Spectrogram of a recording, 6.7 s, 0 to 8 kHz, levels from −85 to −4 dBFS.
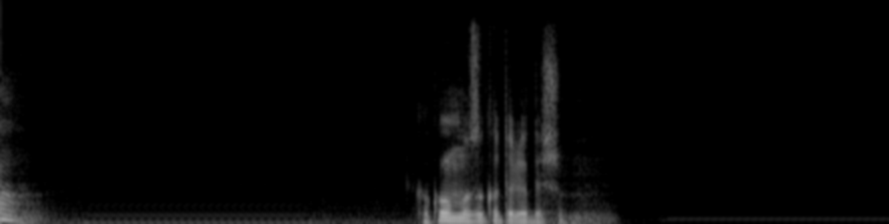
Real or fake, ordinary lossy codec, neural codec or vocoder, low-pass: fake; none; codec, 16 kHz, about 1 kbps, DyCAST, with the encoder's durations; 7.2 kHz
